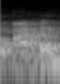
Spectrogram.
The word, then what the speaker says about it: autumn: अगला है हमारा आटम, आटम मीन्स होता है पतझड़, AUTUMN, इसमें M के बाद जस्ट N आ रहा है, इस N का उच्चारण नहीं करेंगे, सीधा हम इसको आटम पढ़ेंगे। अगला हमारा वर्ड है डैम, डैम का मतलब होता है वही क्या करना?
